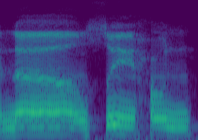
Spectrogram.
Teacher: Sa berbaris bawah bunyi si. Jangan baca nasihun. Salah kalau jadi huruf sin itu ya.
